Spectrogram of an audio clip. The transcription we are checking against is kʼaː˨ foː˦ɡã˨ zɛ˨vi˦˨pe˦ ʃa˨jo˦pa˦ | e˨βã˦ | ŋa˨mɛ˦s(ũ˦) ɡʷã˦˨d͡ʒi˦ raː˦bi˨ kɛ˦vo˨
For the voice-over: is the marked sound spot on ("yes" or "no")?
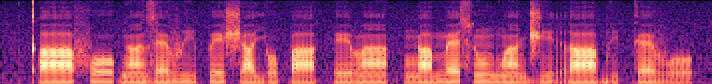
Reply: yes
